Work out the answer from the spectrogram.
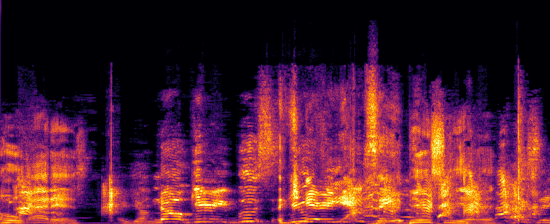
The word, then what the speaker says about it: Busey: Busey. Busey. That name is crazy. Busey. Like pussy.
